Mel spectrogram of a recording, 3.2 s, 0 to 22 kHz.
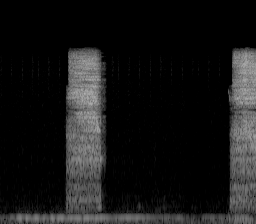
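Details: Barn owl owlets at night in a nest box, 3 May 2023, one eating a mouse while siblings hold back; two strong noisy hisses about two seconds apart, each roughly half a second long, low background hum.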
